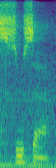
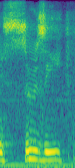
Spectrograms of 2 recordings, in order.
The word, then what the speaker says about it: SUSE: that that is software o system and VI Susa and it says here that they've always been known as Susa now some people may say Suzie some may may say Susi but I will always pronounce it Susa because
